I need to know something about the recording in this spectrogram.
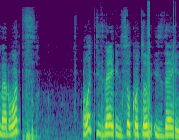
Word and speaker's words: Sokoto: In fact, there was this slang that what is there in Sokoto is there in Shokoto. Sokoto is the farthest point northwest of Nigeria. Shokoto. Written the same way, but pronounced S-O-K-O-T-O.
